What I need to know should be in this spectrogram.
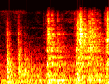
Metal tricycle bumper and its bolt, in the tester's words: Ang lakas ng kalansing, sabi ko, problem solved. Andito, nag-loose yung tornilyo niya.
